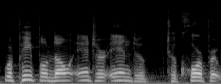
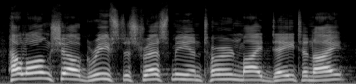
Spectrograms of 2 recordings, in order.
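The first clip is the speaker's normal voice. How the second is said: slow, louder reading of a psalm hymn, each line weighed; solemn hymn reading; 4 dB louder, slower than usual. Acted. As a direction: read the hymn verses with grave pleading. Reads the Psalter of 1912 psalm.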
